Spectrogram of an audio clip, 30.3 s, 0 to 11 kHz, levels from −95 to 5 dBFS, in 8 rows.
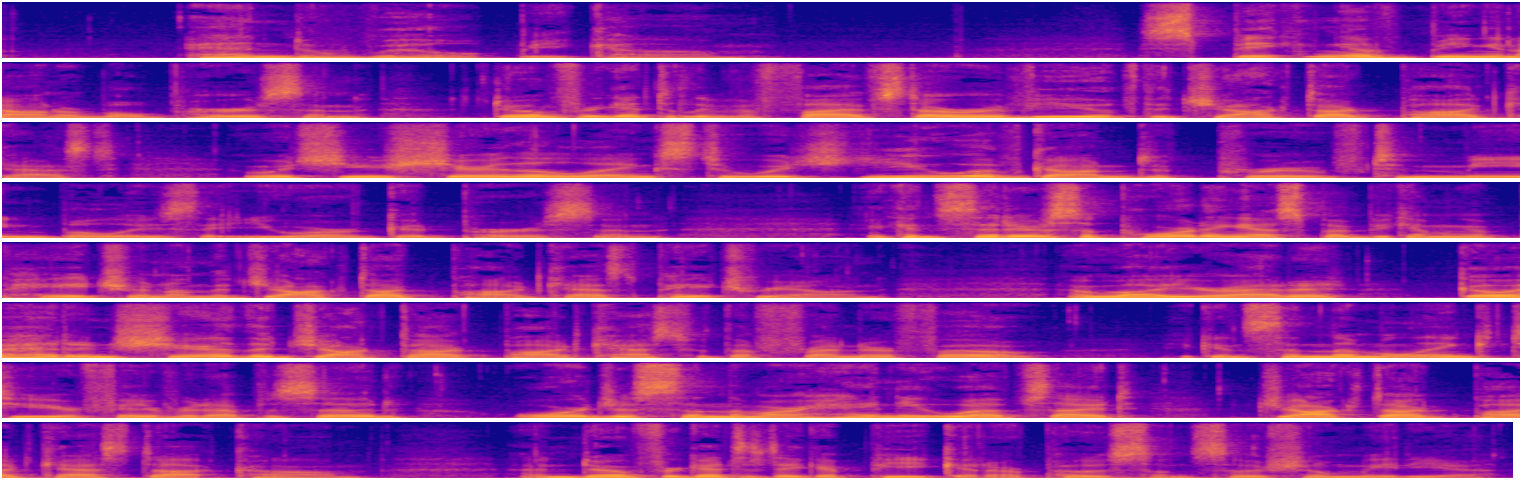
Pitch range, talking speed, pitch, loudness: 165-195 Hz, 210 wpm, 180 Hz, -22 LUFS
